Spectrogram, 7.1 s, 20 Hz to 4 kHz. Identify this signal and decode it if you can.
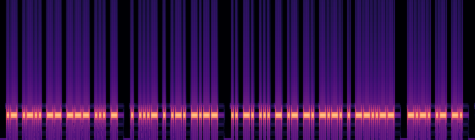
Morse code, heard as a keyed tone, about 40 wpm, 750 Hz. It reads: ALMOST EVERY INSTANCE, CAN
